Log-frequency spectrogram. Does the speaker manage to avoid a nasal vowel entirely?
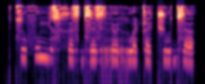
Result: yes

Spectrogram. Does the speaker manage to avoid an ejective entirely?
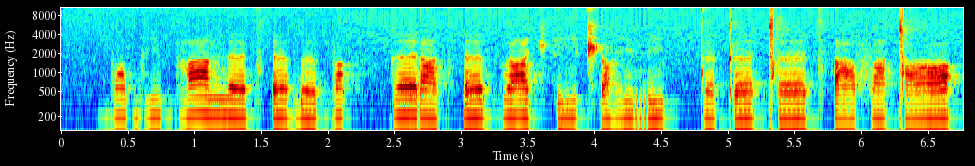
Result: no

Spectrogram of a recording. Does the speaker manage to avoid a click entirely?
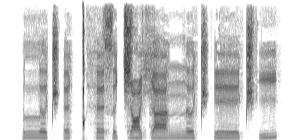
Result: no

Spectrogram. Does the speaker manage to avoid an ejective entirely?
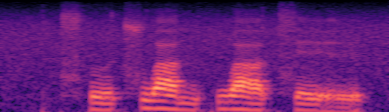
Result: yes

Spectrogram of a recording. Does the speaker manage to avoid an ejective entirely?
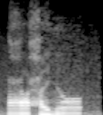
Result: yes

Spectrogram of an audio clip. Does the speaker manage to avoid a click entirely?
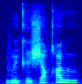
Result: yes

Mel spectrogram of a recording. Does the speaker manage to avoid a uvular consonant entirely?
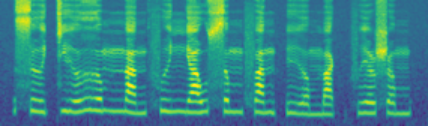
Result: yes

